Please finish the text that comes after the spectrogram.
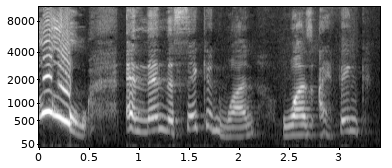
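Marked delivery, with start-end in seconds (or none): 0.1-0.5 sudden high loud "Oh!"; shocked gasp. Real, not acted. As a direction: yelp of shock. Shocked reaction again.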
